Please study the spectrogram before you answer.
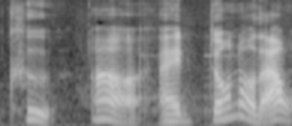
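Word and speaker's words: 九: Number 9 and the word pain also share pronunciation ku.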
